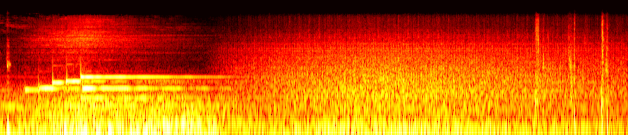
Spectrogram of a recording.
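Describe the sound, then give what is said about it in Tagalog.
A jeepney's diesel engine rumbles and revs up as it is about to leave, rising in pitch over the first few seconds, then settles into a steady, loud idle with a couple of brief sharp clicks near the end. “Halika na, taalis na tong jeep.”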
